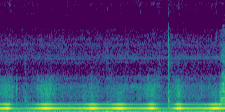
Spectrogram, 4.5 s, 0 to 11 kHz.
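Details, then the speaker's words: 1934 Philips 836A vintage tube radio, RF test with a signal generator at 0.1 V; as the dial sweeps the test tone swells and fades, peaking at two spots; double-spot tuning because the two AM tuned circuits are off frequency relative to each other. "As you can see, we can hear the same signal, aka radio station, on two places on the dial. And that is because we have two AM circuits that are not matching the frequency they are off the frequency regarding each other."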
